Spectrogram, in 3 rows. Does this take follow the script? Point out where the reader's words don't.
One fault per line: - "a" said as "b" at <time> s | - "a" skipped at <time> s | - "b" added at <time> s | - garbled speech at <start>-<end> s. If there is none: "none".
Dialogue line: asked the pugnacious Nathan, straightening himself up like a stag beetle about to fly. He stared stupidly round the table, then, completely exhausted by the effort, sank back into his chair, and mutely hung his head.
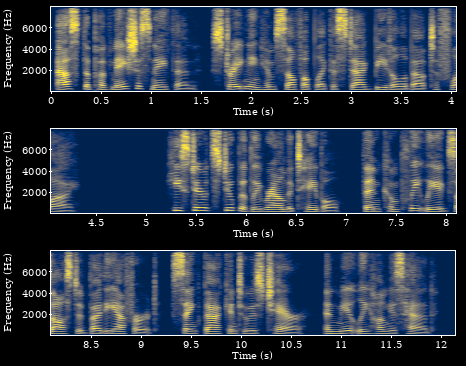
none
